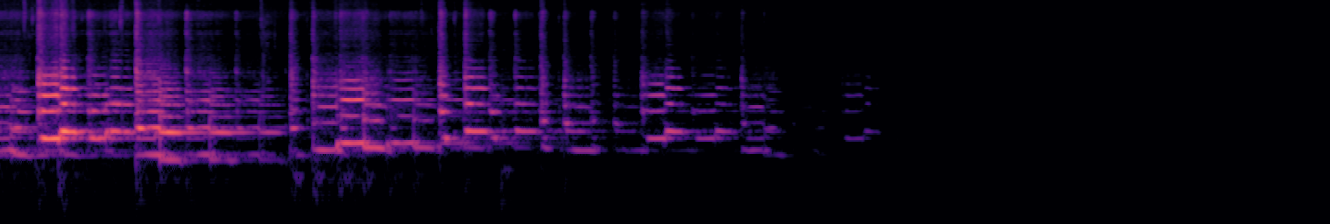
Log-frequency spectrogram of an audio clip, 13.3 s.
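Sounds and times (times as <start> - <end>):
flute rondo with delay: 0.0 - 7.7.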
